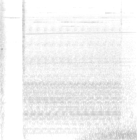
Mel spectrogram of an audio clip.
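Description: A cartoon sound effect of a small hand-held propeller gadget whirring with a steady, motor-like hum. It starts after a brief silence and grows slightly fuller toward the end.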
